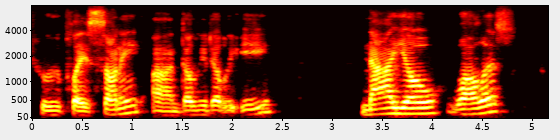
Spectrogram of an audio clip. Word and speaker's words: Nayo: plays sunny on wwe nayo wallace it looks like neo n-a-y-o but it's pronounced na yo like that there's an h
